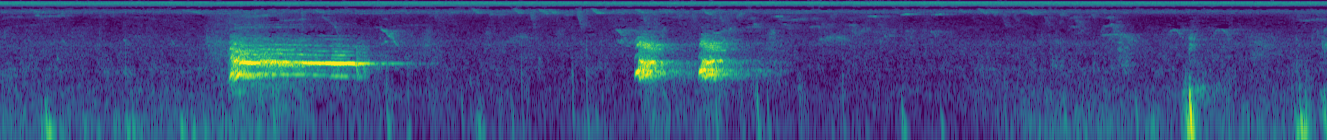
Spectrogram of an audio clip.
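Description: American-type hunting hound baying while trailing game by scent: one long drawn-out bay about two seconds in, then two short barks around six and seven seconds.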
